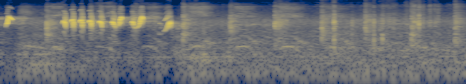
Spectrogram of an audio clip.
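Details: Long-tailed shrike singing and copying other birds' voices: a quick rattling trill of about ten bright notes, then softer, fainter scattered chirps over steady background noise.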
